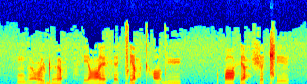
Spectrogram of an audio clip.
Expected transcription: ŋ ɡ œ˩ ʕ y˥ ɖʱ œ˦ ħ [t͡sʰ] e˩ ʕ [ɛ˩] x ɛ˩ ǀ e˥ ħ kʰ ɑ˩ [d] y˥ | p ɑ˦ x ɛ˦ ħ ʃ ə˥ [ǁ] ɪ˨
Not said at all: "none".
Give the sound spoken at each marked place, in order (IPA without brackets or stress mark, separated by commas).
t͡sʰ, ɛ˦, d, ǁ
